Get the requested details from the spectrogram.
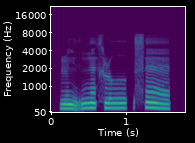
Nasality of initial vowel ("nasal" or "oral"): nasal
